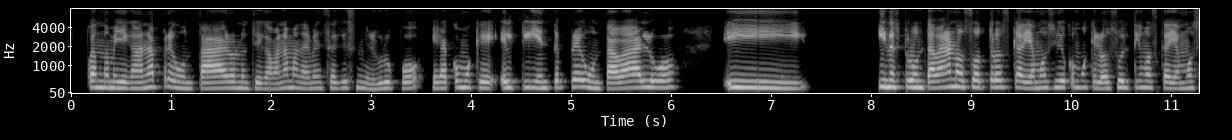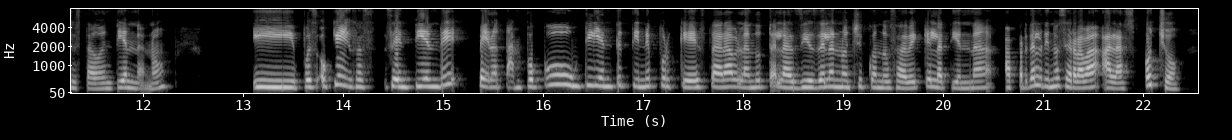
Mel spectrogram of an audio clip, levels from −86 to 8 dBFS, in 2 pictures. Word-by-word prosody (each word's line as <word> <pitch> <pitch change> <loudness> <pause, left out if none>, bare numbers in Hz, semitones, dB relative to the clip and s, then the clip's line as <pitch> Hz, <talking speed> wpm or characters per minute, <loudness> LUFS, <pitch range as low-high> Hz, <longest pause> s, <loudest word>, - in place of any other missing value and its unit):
cuando 230 -1 0
me 220 - -1
llegaban 205 0 -2
a 245 0 -2
preguntar 205 -4 0
o 215 - -2
nos 210 -1 -6
llegaban 195 0 -6
a - - -3
mandar 210 -3 -6
mensajes 210 +2 -9
en 215 - -7
el 180 -2 -9
grupo, 210 +1 -4
era 210 +1 -2
como 230 +2 -3
que 215 -2 -2
el 220 0 0
cliente 225 -1 -1
preguntaba 225 -3 +1
algo 230 +1 0 0.4
y 220 -2 +1 0.7
y 255 -1 +6
nos 245 -1 +5
preguntaba 235 -1 +2
a - - +4
nosotros, 245 -1 -1
que 235 - -1
habíamos 215 0 -1
sido 235 0 -2
como 235 +1 -7
que 215 - -6
los 205 +2 -2
últimos 230 0 -2
que 210 - -2
habíamos 205 +2 -3
estado 205 -4 -5
en 195 +1 -7
tienda, 230 -2 -1
¿no? 260 +1 -9 0.8
Y, 240 -1 +5
pues, 250 +2 0
okey, 305 +1 +4
o - - -8
sea, 255 - -1
s 245 +1 -14
se 260 +2 +3
entiende, 260 +5 +3
pero 245 -4 +2
tampoco 255 +9 0
un 280 -3 0
cliente 290 -1 +1
tiene 270 -2 -1
por 275 -1 -7
qué 235 -1 +4
estar 240 0 +1
hablándote 240 -1 0
a - - 0
las 225 -1 +2
10 235 0 +1
de 245 - +4
la 260 +1 +5
noche 245 +1 -3
cuando 225 -3 -3
sabe 215 -1 0
que 260 - -1
la 225 -3 +3
tienda 215 +1 -3
aparte, 230 +3 -1
la 305 - +1
tienda 265 -1 -1
cerraba 235 -3 +4
a 220 -4 +2
las 195 0 -1
8, 210 - -1
230 Hz, 200 wpm, -22 LUFS, 215-245 Hz, 0.8 s, y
